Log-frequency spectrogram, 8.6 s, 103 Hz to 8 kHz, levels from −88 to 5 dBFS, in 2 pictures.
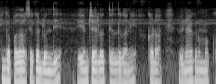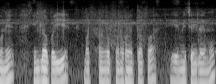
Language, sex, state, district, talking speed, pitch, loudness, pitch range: Telugu, male, Andhra Pradesh, Sri Satya Sai, 125 wpm, 110 Hz, -18 LUFS, 105-115 Hz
